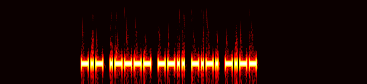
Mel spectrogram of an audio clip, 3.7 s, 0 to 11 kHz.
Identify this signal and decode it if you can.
Morse code, heard as a keyed tone, about 51 wpm, 700 Hz. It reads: K1ZCY
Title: USA Call Signs - 5 Characters - Repeated 3x - 50wpm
